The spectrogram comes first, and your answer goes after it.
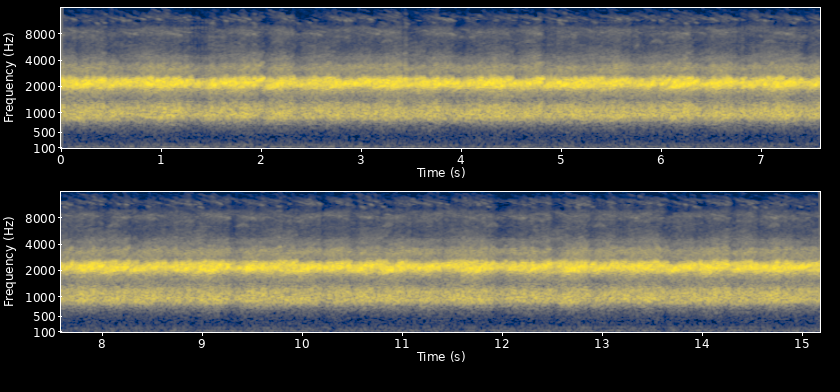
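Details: Frogs singing in a natural setting: a dense, continuous chorus of overlapping trilled croaks forming a steady bright buzz with a lower band beneath, unbroken for the whole stretch, with no other clear sounds.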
